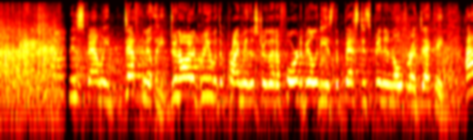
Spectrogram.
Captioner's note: some Applause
